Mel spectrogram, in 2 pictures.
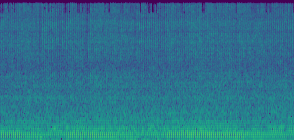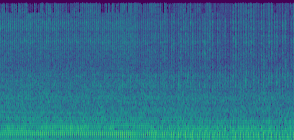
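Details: Old Sears Craftsman lawnmower after repair, oil filled to the full line: steady, even single-cylinder putter with a constant low hum and no misses or knocks; running healthy.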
